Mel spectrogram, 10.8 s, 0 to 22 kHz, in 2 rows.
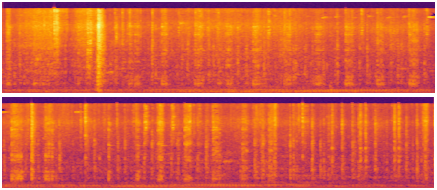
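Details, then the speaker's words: Epson L3110 printer with all lights blinking and a general error: the feed whirs low and uneven with scattered sharp clicks because the encoder disk no longer grips its paper feed roller and slips as the roller turns. "nakita ko na ang problema guys itong ano niya itong encoder disk hindi na siya dumidikit kaya pag umiikot Ong ano umiikot itong roller naiiwan siya"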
